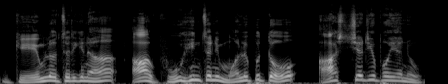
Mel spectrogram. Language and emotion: Telugu, surprised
